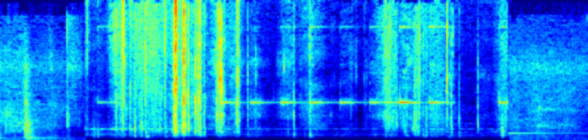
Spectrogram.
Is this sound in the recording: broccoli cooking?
no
